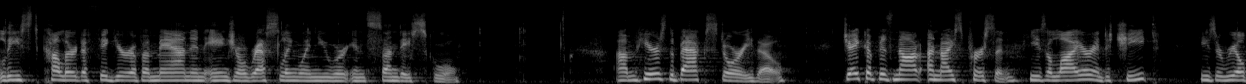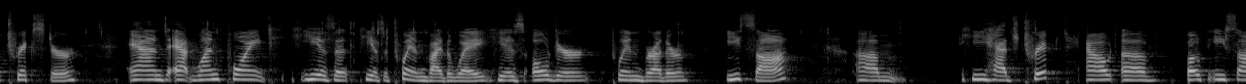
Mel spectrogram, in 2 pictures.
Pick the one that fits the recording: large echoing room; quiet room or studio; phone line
large echoing room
